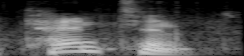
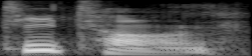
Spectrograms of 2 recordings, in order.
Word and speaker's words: Teton: I also used to say Grand Teton or Tenton, and it's Grand Teton, not what I was saying.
